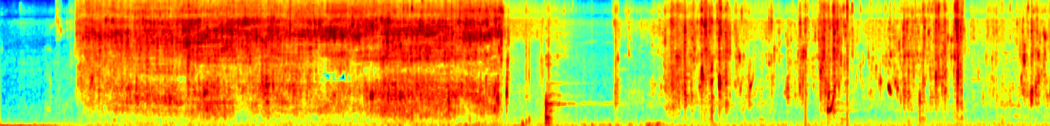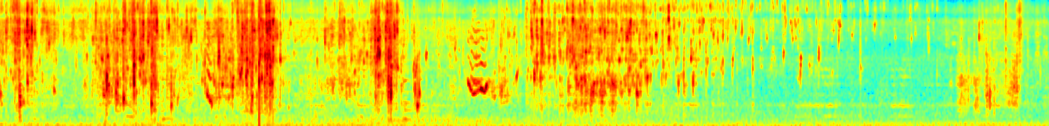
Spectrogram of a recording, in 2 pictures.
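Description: Water pouring steadily for about six seconds, then irregular splashing and sloshing as pieces of rabbit meat are washed in water.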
